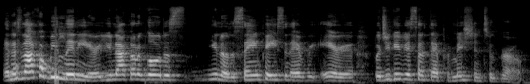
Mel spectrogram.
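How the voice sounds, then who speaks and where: A woman hosts an inspirational faith-based livestream, speaking rapid-fire with a bright, forceful, animated medium-pitched voice. She's earnest, repeats phrases for emphasis, and sounds stuffy and congested.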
